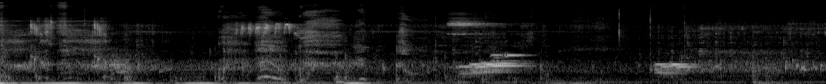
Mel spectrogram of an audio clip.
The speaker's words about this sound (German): Ich mag irgendwie das Geräusch, wenn Link isst. Das hört sich so lecker an.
